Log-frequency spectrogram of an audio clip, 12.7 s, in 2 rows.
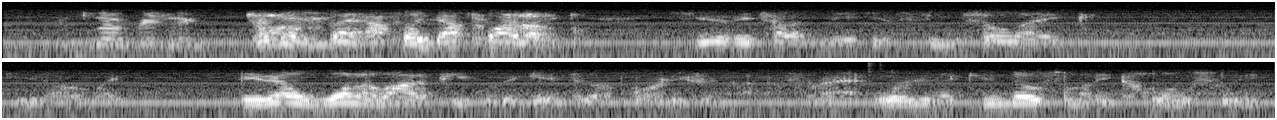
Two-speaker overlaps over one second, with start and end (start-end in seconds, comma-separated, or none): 1.2-2.8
